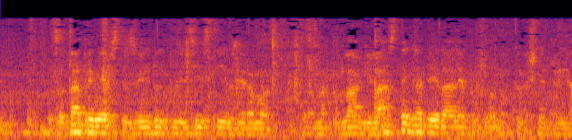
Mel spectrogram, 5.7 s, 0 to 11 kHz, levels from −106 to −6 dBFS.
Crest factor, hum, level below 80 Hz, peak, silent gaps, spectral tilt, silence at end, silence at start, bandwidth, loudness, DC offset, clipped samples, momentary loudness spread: 18 dB; none; -42 dBFS; -4 dBFS; none; -7 dB/octave; 0 s; 0 s; 7.6 kHz; -23 LUFS; under 0.1%; under 0.1%; 12 LU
